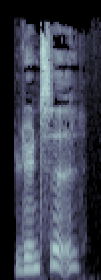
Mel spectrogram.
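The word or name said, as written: lønsedler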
